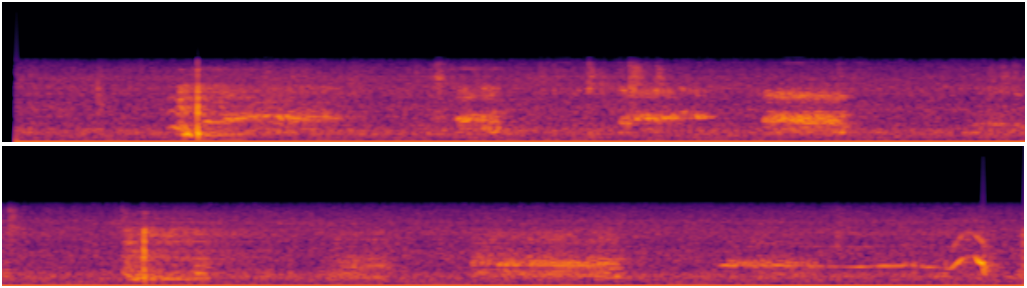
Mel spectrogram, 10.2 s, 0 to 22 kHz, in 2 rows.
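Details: Malamute x Border Collie puppies, 24 days old, giving short squeaky whines and yelps, some flat and some sliding upward, scattered every second or two, ending with a rising whine, over low background rumble.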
